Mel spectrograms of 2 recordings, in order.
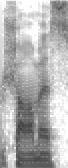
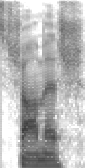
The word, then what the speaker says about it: shamus: Same word, shamus, shamish, depending on your pronunciation.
